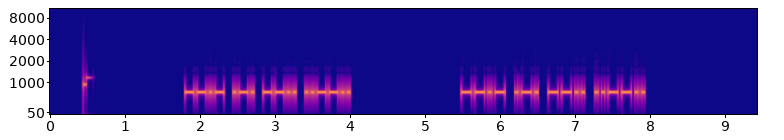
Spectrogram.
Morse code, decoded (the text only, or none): QRZ? QRZ?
